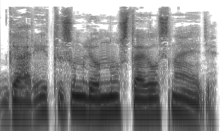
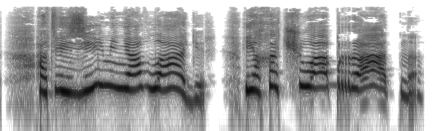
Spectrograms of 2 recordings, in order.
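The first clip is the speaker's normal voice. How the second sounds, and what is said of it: Mocking squeaky imitation. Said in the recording (Russian): “издевательски запищала Эдди, передразнивая Гарриет”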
